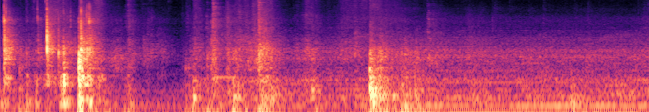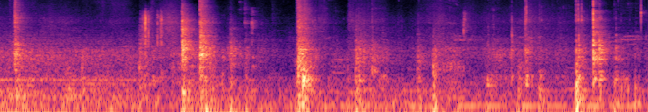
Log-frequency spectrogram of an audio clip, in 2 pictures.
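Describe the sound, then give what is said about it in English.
A door is opened and closed after someone knocks on it, with a scattered series of latch clicks, knocks and dull thuds at irregular intervals, with no one talking. “Okay, whoever knocked on the door disappeared.”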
